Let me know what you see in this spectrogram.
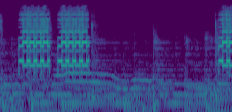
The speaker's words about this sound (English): The phone rings. I try not to notice. None of my folks answers.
